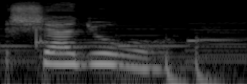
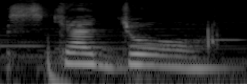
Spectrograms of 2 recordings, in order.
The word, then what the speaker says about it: schedule: The British pronunciation is schedule. The American is schedule.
